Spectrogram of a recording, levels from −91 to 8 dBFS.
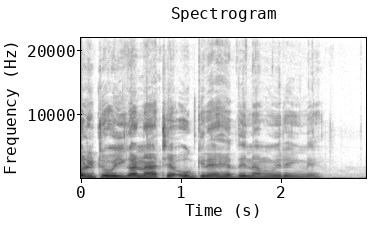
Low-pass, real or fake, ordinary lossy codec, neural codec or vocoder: none; real; none; none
